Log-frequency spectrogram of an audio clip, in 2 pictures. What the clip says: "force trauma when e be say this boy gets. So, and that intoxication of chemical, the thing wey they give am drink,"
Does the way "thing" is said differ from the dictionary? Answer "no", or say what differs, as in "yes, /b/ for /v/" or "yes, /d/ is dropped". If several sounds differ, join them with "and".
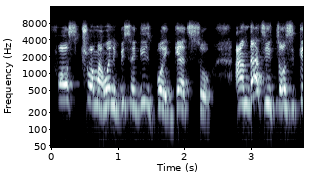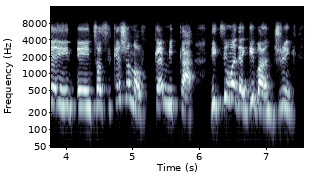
yes, /t/ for /θ/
